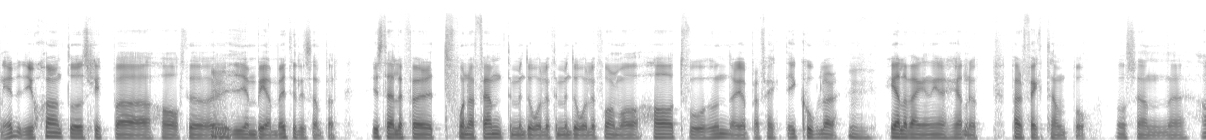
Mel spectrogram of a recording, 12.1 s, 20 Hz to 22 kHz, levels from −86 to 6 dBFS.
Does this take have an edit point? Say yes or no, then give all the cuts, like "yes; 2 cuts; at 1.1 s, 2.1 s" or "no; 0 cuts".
yes; 6 cuts; at 1.8 s, 3.5 s, 5.5 s, 8.4 s, 9.6 s, 11.0 s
